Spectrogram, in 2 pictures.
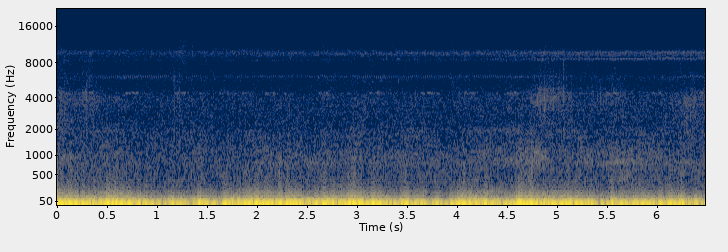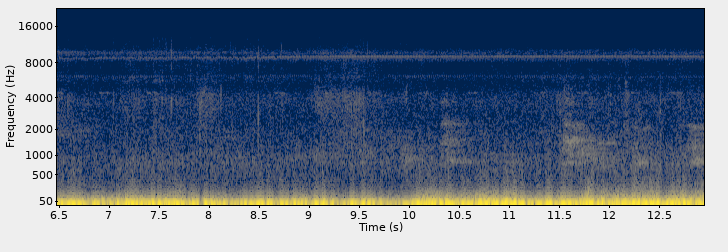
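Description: Low, uneven rumble of wind buffeting the camera microphone outdoors, with a few faint rustles in the grass.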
